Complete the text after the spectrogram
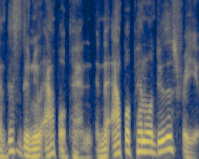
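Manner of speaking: very, very calm announcer-style ad voice. Recalling how a first commercial was approached, calm Apple ad voice. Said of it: "a guy who spoke very, very calmly".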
